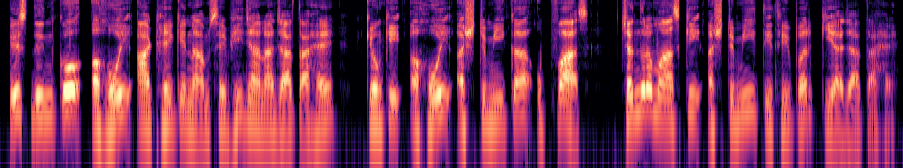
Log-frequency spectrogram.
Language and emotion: Hindi, neutral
